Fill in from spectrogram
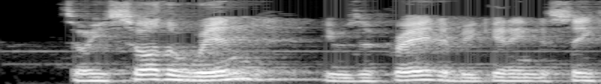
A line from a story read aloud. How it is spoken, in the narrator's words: he cried out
